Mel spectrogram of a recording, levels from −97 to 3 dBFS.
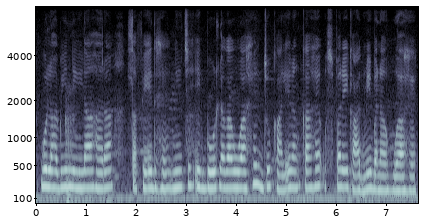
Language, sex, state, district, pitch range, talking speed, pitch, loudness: Hindi, female, Uttar Pradesh, Jalaun, 190-215 Hz, 180 wpm, 205 Hz, -23 LUFS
